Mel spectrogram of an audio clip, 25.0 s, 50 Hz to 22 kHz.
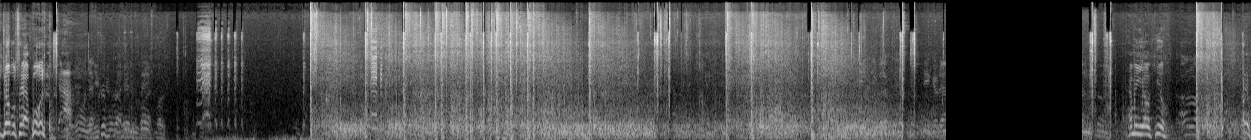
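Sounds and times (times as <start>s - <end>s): shotgun blasts: 6.1s - 18.5s, 23.9s - 25.0s.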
